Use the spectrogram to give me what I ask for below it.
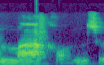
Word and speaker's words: MARCoNS: And that's something you can also read about online, but they're called Marcons, which is spelled MARCONS.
